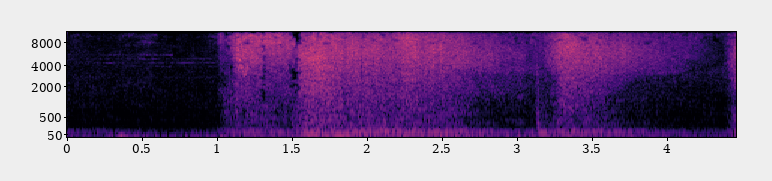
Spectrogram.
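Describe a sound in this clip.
Fiery magic effects whoosh and crackle in a game.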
